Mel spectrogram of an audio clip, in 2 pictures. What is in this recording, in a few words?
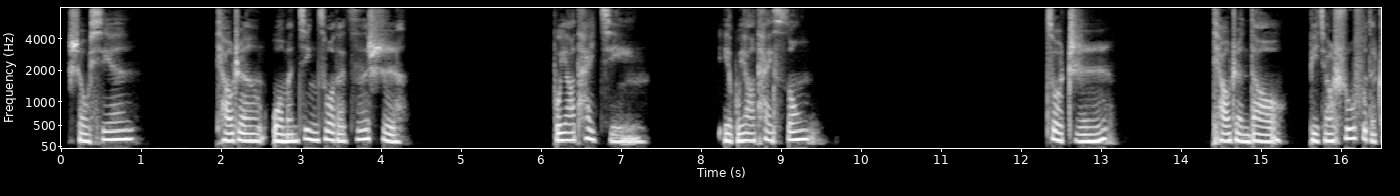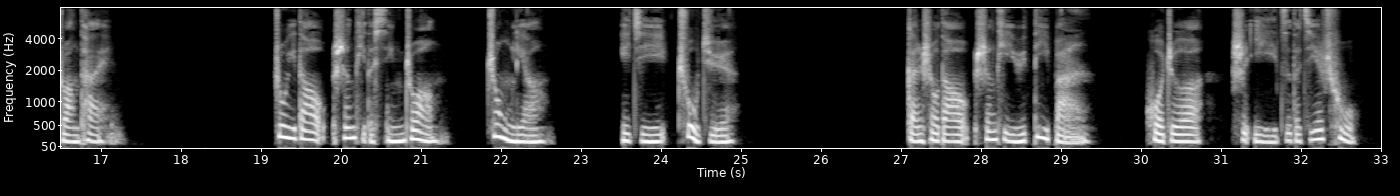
Mandarin breath sound body, guided meditations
